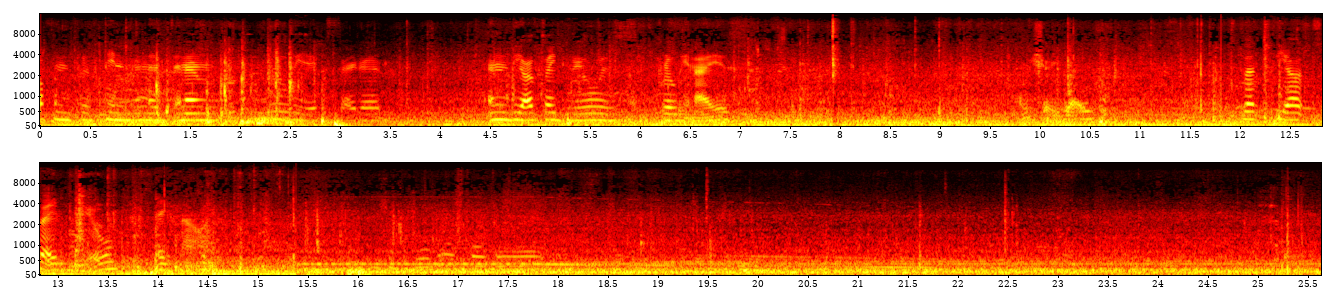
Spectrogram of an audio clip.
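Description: A steady low hum of an aircraft cabin fills the air.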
